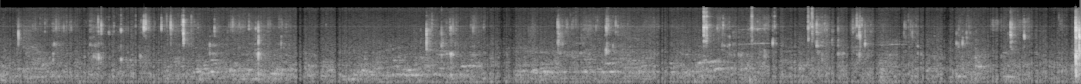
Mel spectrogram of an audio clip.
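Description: Someone chewing and biting pieces of a broken terracotta clay pot close to the microphone: irregular small crunches and mouth clicks, with a sharper click near the end.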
